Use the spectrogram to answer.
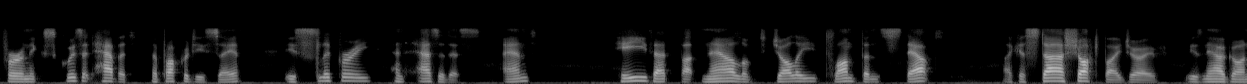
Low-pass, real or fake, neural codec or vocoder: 5.4 kHz; fake; codec, 24 kHz, 0.9 kbps, WavTokenizer, large speech release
